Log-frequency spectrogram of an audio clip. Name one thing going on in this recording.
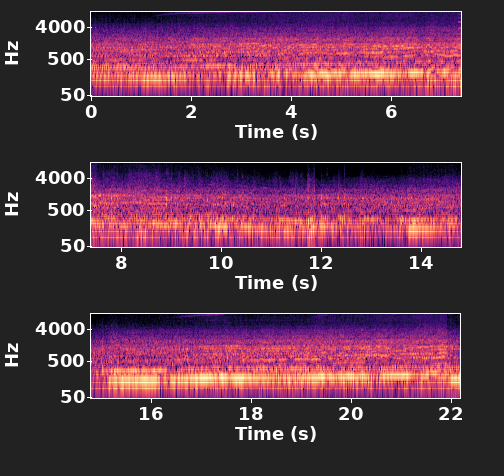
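A racing car engine roars steadily, rising and falling in pitch as it shifts gears.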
